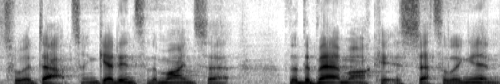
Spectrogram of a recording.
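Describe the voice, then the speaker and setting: Very fast and fairly low in pitch, a man talks on a very clean recording with a silent background. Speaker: trading mentor. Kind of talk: live presentation. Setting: stage with audience.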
